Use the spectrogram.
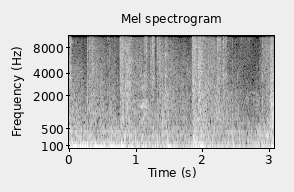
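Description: Gunfire in the Red Dead Redemption 2 video game, a few loud bursts of shots at about 0.3, 0.8 and 1.9 seconds over a constant dense rumble of game noise, with a voice faintly present.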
